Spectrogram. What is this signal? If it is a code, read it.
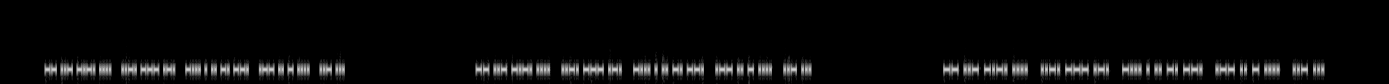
Morse code, heard as a keyed tone, about 65 wpm, 700 Hz. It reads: MUCH FOR BEING WITH US MUCH FOR BEING WITH US MUCH FOR BEING WITH US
